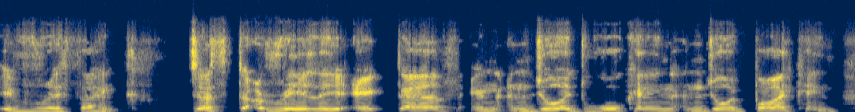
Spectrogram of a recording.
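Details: Adult man with cerebral palsy from oxygen starvation at birth, affecting his right hand and speech; speech has improved markedly but is not back to normal; he also recovered from chronic fatigue syndrome and chronic pain; dysarthria.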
